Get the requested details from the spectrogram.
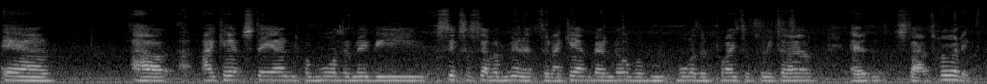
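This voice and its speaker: The woman speaks at a fairly low pitch and a fairly slow pace. Her intonation is monotone and flat, with audible room echo. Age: 70s. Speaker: home care client. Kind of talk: testimony. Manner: halting.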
